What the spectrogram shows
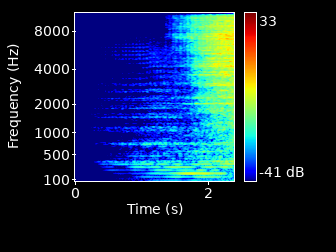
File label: Battle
